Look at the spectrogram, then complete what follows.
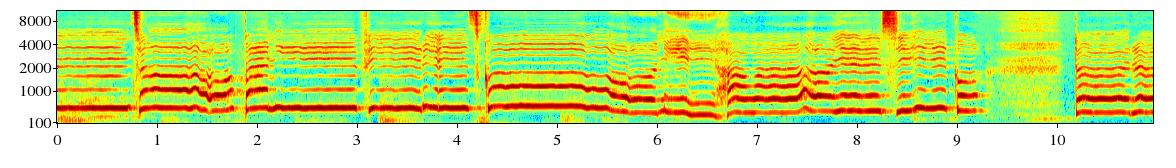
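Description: A woman singing a Nepali song unaccompanied, holding long notes with ornamented slides between them. She breaks off for a breath about nine seconds in, then carries on.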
